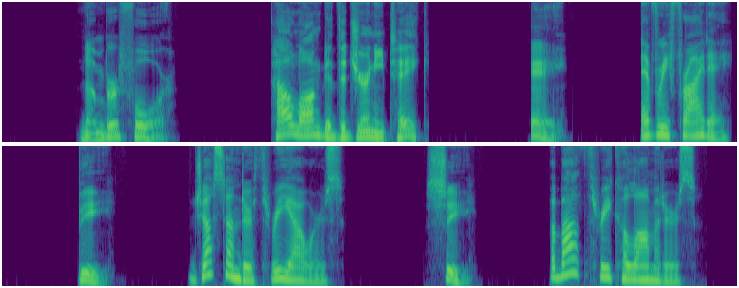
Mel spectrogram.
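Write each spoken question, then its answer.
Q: How long did the journey take?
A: B: Just under 3 hours.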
